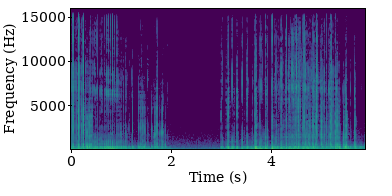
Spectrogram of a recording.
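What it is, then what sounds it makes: Metal microphone grille. Long orange acrylic nails on both hands scratch and tap the round steel mesh grille of a large studio microphone, a hollow mesh dome. Dense, rapid scratching and clicking comes through with a heavy, boomy low rumble. It fades to near silence for about a second, then resumes just as busy, with a few sharper taps.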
